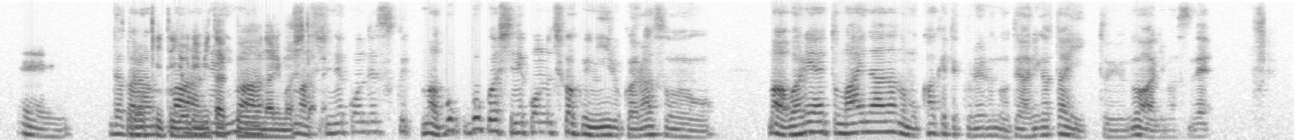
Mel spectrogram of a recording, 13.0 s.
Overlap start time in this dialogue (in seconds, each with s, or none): 1.3 s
